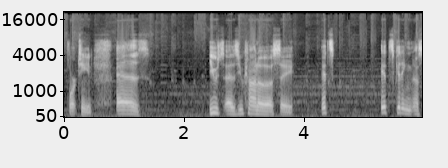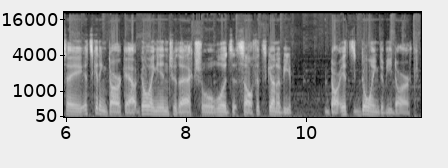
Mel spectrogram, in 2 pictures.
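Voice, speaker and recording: A congested man narrating as game master, halting with many restarts and fillers, who keeps clearing his throat. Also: mid-range voice, darkish tone, highs cut off, faint music behind.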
